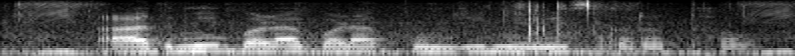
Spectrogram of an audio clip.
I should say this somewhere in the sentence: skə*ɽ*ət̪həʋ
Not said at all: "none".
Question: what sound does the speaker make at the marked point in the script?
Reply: ɾ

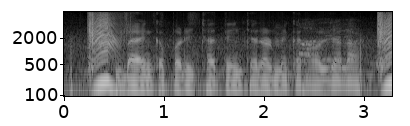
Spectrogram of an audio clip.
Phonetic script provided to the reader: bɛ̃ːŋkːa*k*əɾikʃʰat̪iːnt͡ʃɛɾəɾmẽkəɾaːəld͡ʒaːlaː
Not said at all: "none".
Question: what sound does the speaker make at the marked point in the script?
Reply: p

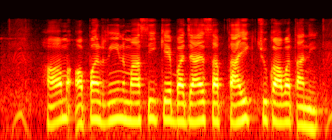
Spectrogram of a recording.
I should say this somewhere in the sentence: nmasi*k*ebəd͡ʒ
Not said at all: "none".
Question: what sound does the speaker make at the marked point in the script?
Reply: k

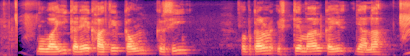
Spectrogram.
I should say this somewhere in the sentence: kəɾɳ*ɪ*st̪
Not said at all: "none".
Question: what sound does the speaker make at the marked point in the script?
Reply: ɪ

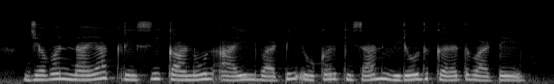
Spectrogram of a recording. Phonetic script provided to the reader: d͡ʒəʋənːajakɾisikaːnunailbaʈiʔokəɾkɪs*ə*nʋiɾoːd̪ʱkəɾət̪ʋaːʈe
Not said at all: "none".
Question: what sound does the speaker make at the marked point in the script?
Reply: a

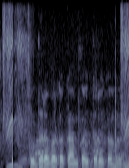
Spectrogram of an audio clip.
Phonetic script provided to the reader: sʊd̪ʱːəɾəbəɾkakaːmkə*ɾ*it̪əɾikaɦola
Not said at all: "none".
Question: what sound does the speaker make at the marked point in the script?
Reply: none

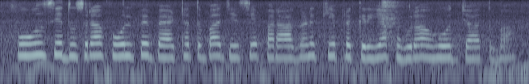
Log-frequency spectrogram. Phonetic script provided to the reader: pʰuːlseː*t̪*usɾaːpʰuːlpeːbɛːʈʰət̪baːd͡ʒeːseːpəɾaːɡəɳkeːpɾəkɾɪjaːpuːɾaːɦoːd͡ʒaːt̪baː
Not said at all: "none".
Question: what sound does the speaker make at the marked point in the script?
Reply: d̪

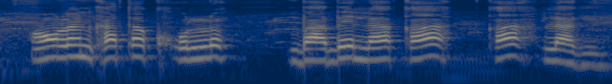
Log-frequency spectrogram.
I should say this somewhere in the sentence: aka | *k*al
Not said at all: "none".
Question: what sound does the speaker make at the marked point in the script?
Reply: k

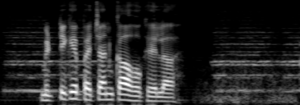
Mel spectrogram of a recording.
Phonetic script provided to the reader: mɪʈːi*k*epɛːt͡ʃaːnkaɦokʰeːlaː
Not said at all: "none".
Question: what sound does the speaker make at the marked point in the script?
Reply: k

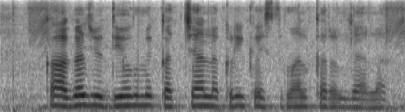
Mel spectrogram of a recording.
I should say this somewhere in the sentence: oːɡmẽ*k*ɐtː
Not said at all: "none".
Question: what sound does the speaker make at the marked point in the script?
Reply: k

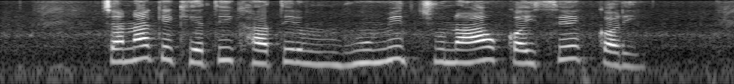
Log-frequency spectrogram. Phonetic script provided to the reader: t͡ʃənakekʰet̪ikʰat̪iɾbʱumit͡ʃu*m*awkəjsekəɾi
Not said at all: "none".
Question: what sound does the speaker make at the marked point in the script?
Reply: n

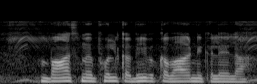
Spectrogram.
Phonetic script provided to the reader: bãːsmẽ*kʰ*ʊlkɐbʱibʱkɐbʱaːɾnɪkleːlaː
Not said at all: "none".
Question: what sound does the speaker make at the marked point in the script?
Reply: pʰ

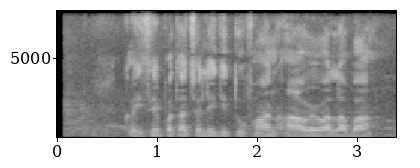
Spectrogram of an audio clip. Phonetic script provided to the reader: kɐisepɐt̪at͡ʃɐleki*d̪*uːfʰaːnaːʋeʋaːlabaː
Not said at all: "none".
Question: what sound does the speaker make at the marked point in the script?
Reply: t̪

